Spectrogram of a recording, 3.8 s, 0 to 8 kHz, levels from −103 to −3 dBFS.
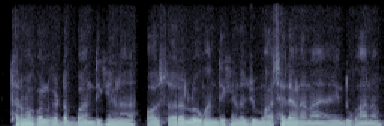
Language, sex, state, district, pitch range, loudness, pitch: Hindi, male, Uttarakhand, Tehri Garhwal, 130-140 Hz, -37 LUFS, 135 Hz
